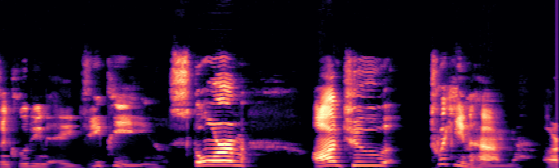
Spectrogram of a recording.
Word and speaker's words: Twickenham: all right uh have stormed the pitch it's wicking him is that how you say it Batman welcome yeah hello so it's it's Twitter is that is that how it's pronounced do the rolly bit Twickenham okay Nam all right now look I like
